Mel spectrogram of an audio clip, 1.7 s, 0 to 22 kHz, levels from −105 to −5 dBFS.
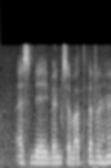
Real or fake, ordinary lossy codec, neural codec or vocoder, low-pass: fake; none; codec, 16 kHz, about 1 kbps, DyCAST, with the encoder's durations; 7.2 kHz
